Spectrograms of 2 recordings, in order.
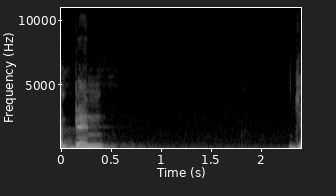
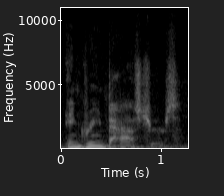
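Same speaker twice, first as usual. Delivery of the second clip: hushed recitation; 4 semitones lower, 11 dB quieter than usual. Acted. Sermon opening recitation, hushed.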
